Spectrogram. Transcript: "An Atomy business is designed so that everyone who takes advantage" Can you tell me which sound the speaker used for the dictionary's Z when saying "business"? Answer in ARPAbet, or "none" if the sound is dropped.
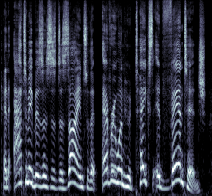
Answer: Z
